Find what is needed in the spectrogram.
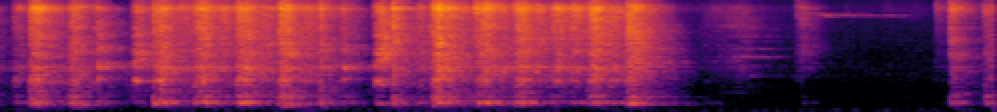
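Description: Coping saw cutting through a wooden skirting board in quick back-and-forth rasping strokes, about three a second. It is cutting the profile for an internal scribe joint. The sawing stops about four seconds in.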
